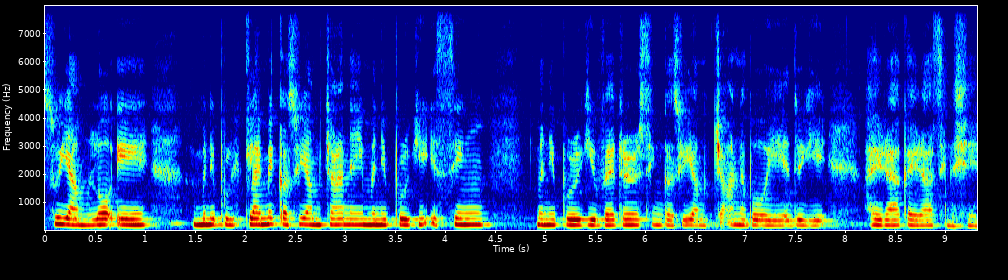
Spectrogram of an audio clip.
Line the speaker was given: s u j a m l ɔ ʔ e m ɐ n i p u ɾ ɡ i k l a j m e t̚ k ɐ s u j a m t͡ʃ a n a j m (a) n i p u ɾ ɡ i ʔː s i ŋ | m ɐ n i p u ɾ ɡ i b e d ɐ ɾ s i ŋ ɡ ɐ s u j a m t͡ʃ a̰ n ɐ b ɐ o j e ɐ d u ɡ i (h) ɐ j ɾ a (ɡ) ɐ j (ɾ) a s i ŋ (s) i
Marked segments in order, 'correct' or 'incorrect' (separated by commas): incorrect, correct, incorrect, correct, correct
